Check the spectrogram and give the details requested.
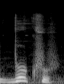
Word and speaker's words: beaucoup: Le mot beaucoup, le p final, pareil, muet.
